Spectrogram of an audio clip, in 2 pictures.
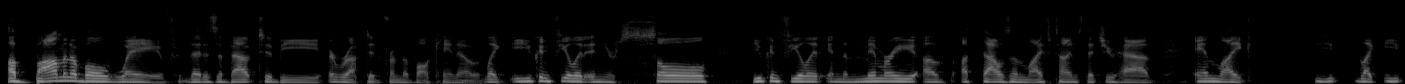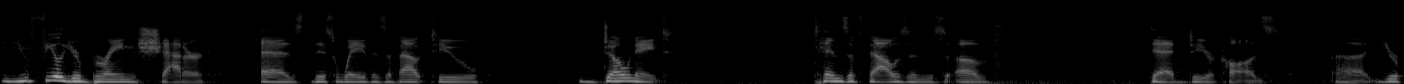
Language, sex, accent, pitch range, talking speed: English, male, American, 110-135 Hz, 125 wpm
